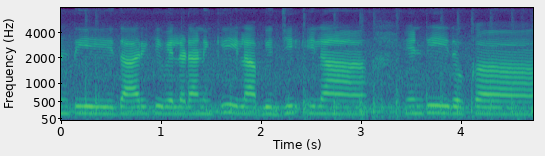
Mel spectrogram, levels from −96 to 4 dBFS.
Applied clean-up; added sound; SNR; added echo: none; Fire / Fireworks; 15 dB; none.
